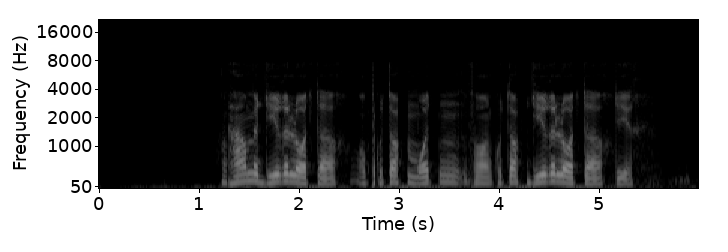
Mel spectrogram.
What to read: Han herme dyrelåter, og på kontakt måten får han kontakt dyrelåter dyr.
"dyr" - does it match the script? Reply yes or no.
yes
